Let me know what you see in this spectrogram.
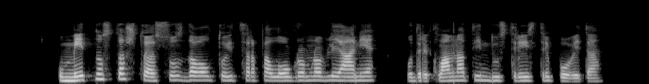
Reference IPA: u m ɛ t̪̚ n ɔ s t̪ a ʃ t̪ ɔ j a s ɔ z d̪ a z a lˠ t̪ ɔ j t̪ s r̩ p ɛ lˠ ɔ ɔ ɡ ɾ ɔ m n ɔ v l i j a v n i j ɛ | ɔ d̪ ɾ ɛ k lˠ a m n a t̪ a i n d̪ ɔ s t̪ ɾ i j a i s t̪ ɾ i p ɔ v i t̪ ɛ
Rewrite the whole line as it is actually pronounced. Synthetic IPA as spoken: u m ɛ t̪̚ n ɔ s t̪ a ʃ t̪ ɔ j a s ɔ z d̪ a v a lˠ t̪ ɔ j t̪ s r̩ p ɛ lˠ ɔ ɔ ɡ ɾ ɔ m n ɔ v l i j a n i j ɛ | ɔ d̪ ɾ ɛ k lˠ a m n a t̪ a i n d̪ u s t̪ ɾ i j a i s t̪ ɾ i p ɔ v i t̪ ɛ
